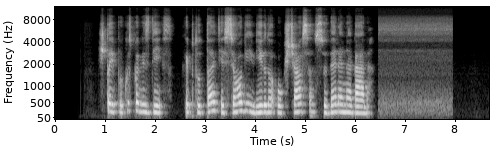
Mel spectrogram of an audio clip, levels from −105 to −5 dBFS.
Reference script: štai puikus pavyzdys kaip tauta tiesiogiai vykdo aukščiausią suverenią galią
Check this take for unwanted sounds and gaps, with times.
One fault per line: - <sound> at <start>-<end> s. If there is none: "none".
none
